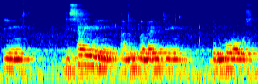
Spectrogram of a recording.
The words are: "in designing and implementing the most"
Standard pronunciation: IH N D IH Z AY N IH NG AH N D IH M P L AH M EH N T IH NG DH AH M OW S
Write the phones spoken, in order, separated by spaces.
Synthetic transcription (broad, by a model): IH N D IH S AY N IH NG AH N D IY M P L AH M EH N T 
